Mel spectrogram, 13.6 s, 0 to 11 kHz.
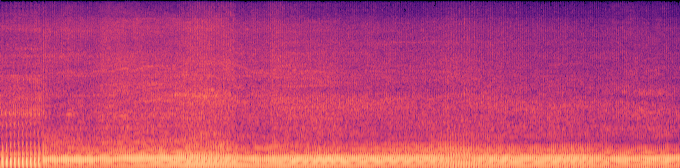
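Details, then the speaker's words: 1997 Arctic Cat Bearcat 454 ATV after carburetor repair, following 1.5 years sitting, on a December shakedown ride: steady low thumping holding even speed, no misses or knocks; everything seemed to work fine. "Well, I think we gave her a pretty good shakedown run and everything seemed to work fine."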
